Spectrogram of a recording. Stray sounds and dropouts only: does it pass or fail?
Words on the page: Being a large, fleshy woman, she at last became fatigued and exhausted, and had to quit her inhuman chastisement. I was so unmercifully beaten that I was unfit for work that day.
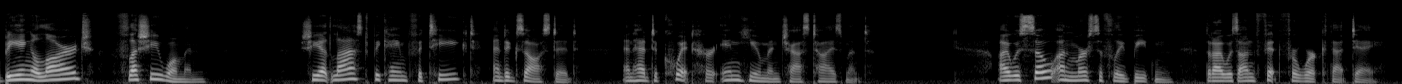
pass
